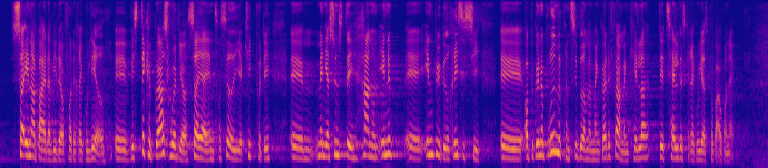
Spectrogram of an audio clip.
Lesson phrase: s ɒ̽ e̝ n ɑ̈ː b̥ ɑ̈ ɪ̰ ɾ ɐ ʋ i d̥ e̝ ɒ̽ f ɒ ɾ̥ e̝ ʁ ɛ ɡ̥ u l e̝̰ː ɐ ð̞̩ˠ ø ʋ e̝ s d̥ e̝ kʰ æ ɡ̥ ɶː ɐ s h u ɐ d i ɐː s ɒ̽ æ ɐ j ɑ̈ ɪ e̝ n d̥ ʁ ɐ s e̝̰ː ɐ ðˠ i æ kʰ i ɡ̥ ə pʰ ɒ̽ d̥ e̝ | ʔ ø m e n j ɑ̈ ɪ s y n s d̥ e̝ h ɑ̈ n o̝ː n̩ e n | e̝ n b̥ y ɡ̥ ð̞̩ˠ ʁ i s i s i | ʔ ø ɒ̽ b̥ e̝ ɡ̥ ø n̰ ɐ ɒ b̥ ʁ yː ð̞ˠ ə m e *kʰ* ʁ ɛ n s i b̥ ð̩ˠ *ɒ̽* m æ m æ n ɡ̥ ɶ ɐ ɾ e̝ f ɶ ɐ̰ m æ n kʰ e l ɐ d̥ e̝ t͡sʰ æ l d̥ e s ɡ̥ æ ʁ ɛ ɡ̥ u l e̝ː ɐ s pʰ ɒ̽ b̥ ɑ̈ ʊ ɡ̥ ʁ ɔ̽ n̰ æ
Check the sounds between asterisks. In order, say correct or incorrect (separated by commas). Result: incorrect, correct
